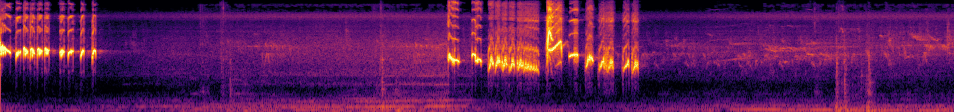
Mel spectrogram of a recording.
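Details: Orange-headed thrush (anis merah) giving wiksar song to spur caged birds to respond: a short buzzy opening, a pause, then a fast burst of loud descending slurred whistles and chips, with faint low rumble behind.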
